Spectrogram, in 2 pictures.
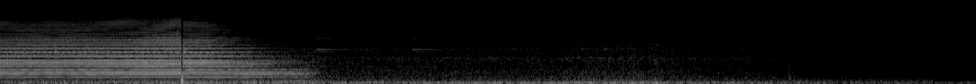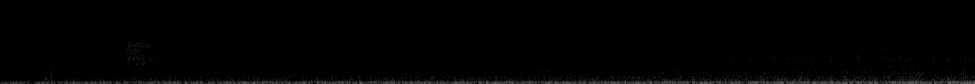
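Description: A diesel locomotive engine rumbles low and steadily.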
